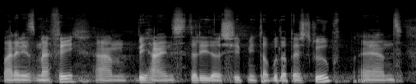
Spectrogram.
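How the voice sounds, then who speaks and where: A man with a Hungarian accent, a native Hungarian speaker, opening a meetup as host, nervous and self-deprecating, speaking haltingly. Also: fairly low pitch, fairly even intonation, fairly bright tone, clear, resonant tone. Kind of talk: event introduction.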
